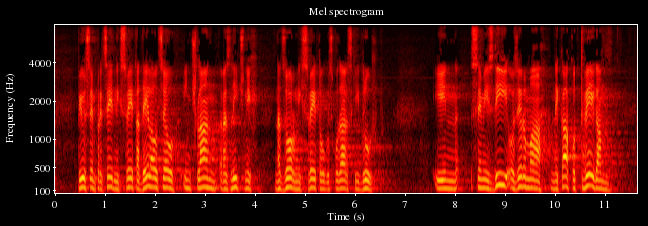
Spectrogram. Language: Slovenian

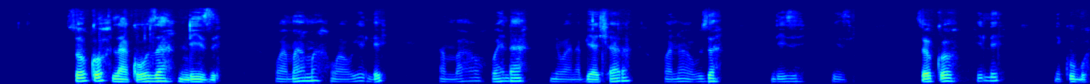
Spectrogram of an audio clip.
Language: Swahili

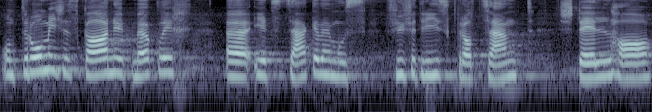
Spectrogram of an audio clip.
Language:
Swiss German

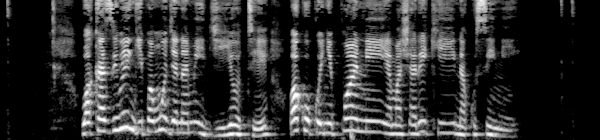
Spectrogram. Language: Swahili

